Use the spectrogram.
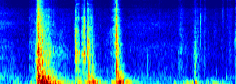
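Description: A truck toolbox is shut and locked with a few sharp metallic clunks and latch clicks: one loud thud, then two lighter knocks and a faint final click. The sounds are nearby, with quiet between them.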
